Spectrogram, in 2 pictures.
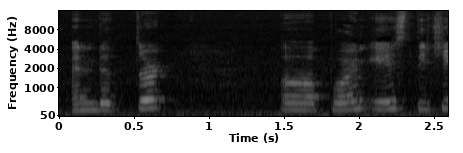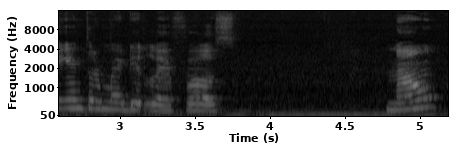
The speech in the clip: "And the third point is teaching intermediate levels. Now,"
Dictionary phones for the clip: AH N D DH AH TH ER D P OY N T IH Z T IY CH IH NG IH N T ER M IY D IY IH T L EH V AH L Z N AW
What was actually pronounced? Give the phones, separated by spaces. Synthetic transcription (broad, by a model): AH N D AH T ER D P OY N T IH S T IY CH IH NG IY N T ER M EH D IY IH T L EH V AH L S N AW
